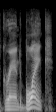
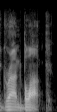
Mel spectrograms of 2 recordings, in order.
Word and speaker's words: Grand Blanc: heavily French and Native influenced hence the weird pronunciation yeah so my town is Grand Blank but most people say Grand Blanc well and so she just proved my theory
